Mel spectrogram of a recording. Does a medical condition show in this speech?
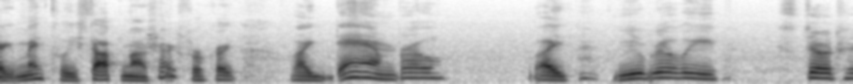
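Yes: cerebral palsy; spastic quadriplegic.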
